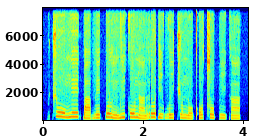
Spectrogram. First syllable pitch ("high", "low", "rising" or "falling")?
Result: falling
